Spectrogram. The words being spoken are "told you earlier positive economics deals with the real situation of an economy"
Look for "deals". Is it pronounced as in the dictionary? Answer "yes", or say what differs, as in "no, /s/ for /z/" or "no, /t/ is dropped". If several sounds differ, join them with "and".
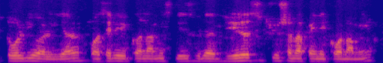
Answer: no, /l/ is dropped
